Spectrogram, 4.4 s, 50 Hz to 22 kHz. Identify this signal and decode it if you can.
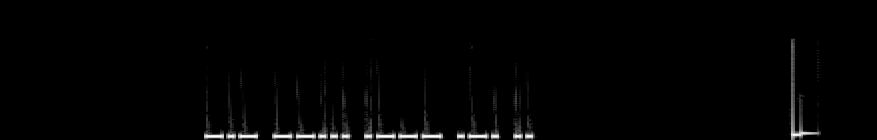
Morse code, heard as a keyed tone, about 41 wpm, 700 Hz. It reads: K7JRI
